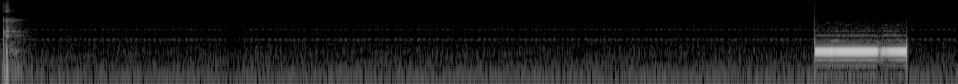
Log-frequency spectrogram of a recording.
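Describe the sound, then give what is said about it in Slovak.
A telephone line tone as a phone call is dialed: near silence for several seconds after a faint click, then one loud, steady electronic ring burst lasting under a second near the end. No voices. “Ja teraz vás na e, Skype položím a skúsim vás vytočniť na telefóne.”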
